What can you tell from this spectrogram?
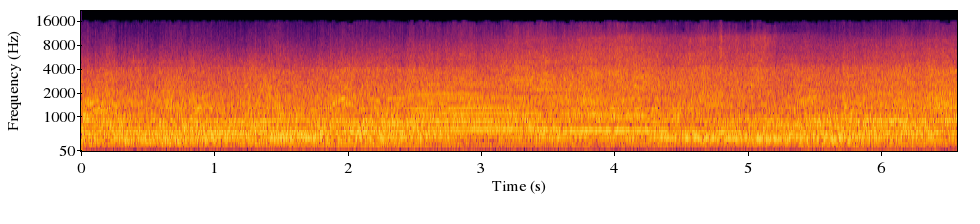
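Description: Super late model stock car V8 engines racing at full throttle in a steady, loud blare of several cars. About two to five seconds in, one car's engine note rises and then falls as it passes close by.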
